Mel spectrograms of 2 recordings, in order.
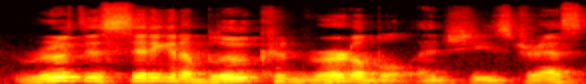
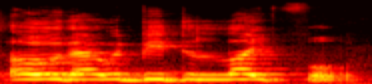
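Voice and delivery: much higher, put-on prissy voice; Homer's dainty voice; 12 semitones higher than usual. Homer accepting a makeover, high and prissy. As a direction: go high and delicate, mock-delighted. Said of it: "And Homer says".

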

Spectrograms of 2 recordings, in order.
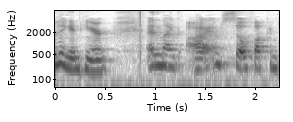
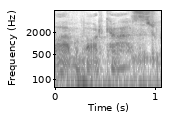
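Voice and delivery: breathy whispered joke; 13 dB quieter than usual. Real, not acted. Podcaster whispering in mock disbelief at herself. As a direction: whisper it at yourself.

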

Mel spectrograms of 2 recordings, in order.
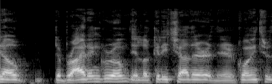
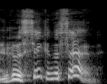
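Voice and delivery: exasperated insistence; 12 semitones higher, faster than usual. Retold or imitated. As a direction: insist as if retelling an argument. Retold argument, insisting she will sink.

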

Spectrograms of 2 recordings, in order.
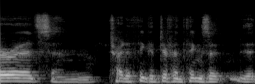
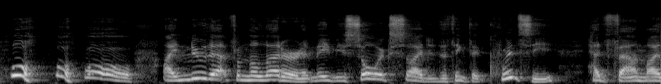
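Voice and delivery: loud high ho-ho, then hearty speech; jolly old Santa; 7 semitones higher, 5 dB louder than usual. Acted. Santa tells Quincy he knew her name, jolly and excited. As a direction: chuckle big and merry as Santa. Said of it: "jolly old Santa".

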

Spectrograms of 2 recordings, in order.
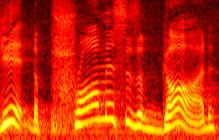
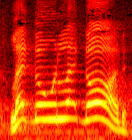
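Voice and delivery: higher-pitched, emphatic mock slogan; recited slogan, pitched up and pressed; mimicked pat advice; 6 semitones higher than usual. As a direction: parrot the advice people always give, punchily. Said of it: "That's what people tell me".

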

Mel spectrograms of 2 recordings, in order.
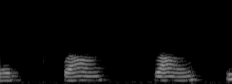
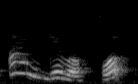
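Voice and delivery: loud movie quote; 4 semitones higher, 6 dB louder than usual. Retold or imitated. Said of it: "his cousin, he goes".

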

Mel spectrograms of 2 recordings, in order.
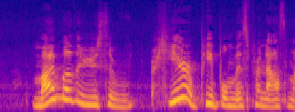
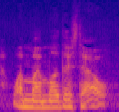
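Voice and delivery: normal talking voice

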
